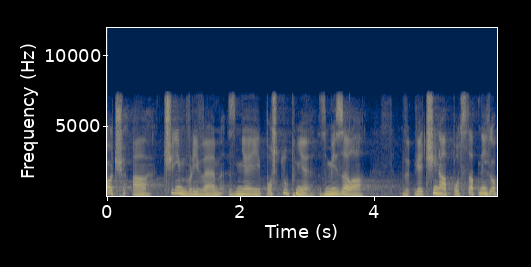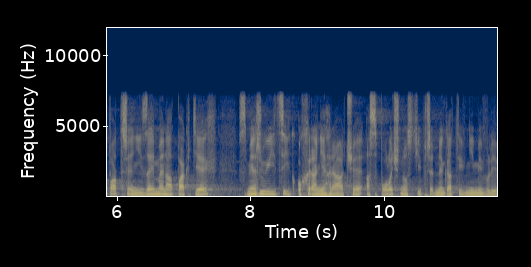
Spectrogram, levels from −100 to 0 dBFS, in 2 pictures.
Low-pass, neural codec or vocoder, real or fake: 7.2 kHz; none; real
